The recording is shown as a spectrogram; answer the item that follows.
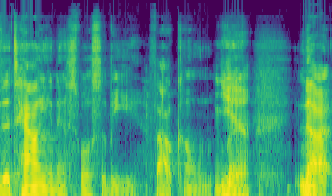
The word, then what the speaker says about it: Falcone: those who don't know it's supposed to be pronounced Carmine Falone I don't know where the Falcone came from but it it's because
